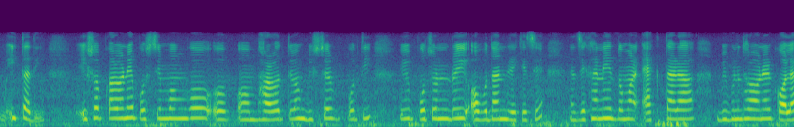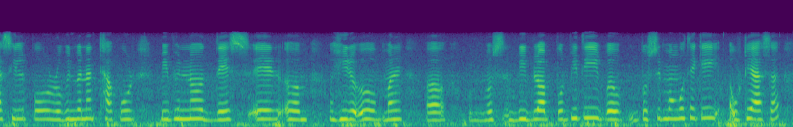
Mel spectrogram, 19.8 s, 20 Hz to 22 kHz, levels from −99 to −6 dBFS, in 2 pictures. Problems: none marked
